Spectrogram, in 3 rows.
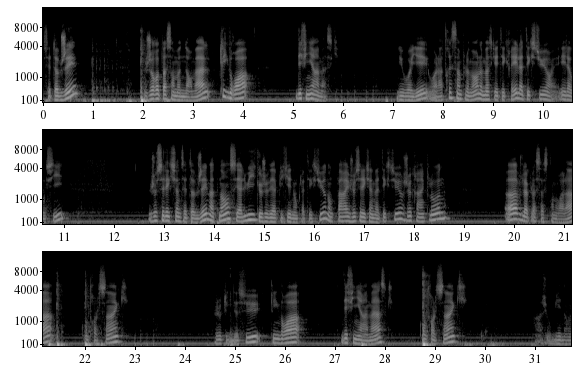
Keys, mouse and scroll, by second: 1.1 KP_Subtract, 2.1 ctrl+KP_5, 3.4 right click, 5.1 click, 6.0-7.2 middle drag, 10.9 middle click, 12.6 click, 13.7 KP_Subtract, 15.1-16.0 scroll up 2, 16.2 click, 17.8 click, 18.5-20.7 drag, 21.5 ctrl+KP_5, 23.1 middle click, 24.5 shift+click, 25.6 right click, 27.1 click, 28.9 ctrl+KP_5.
